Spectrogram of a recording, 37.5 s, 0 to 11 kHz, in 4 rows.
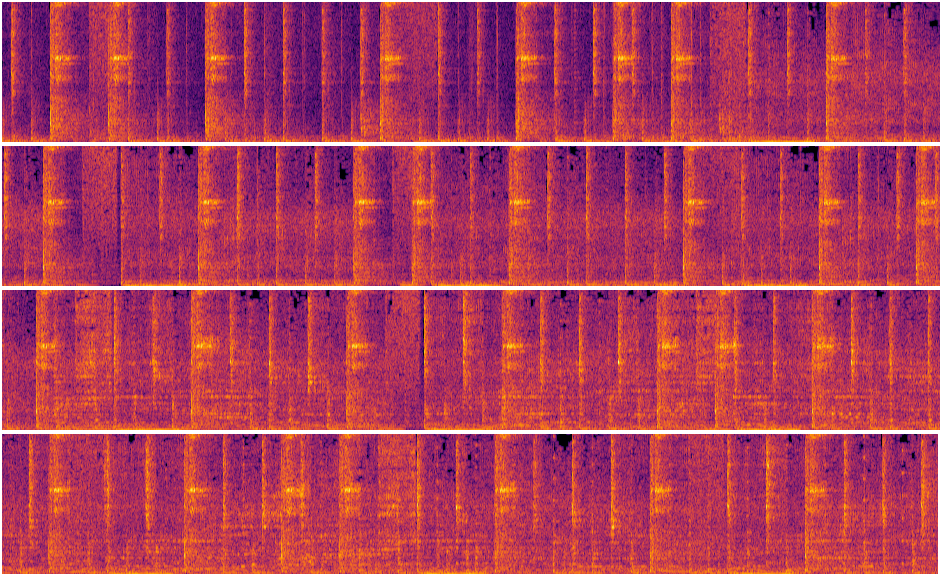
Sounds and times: Music: 0.0s - 37.5s.

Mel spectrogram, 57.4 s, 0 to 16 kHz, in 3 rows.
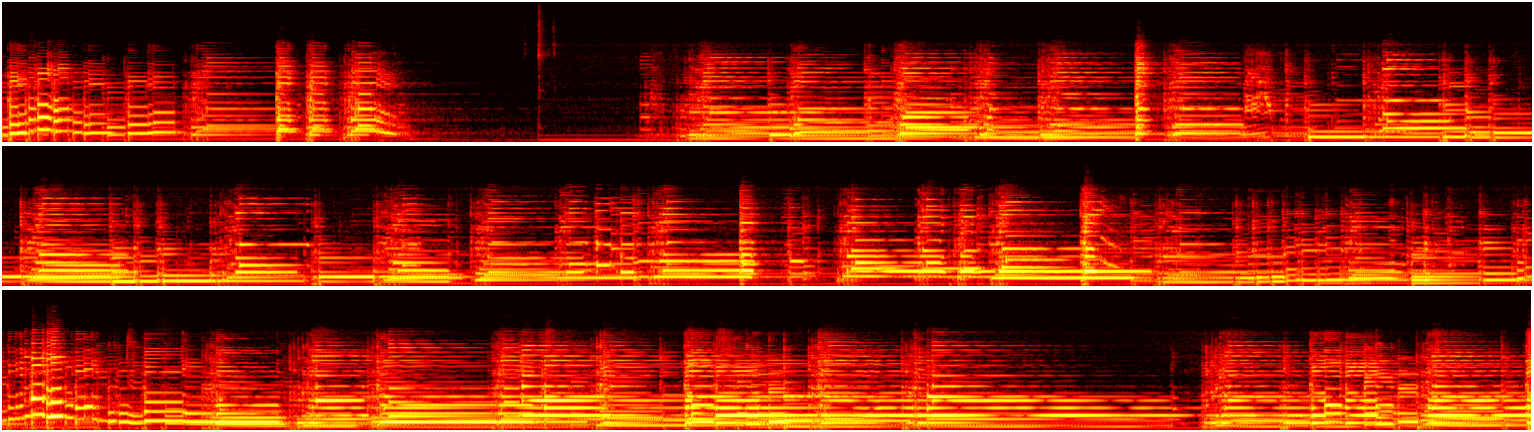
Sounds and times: Electric guitar: 0.0s - 5.4s, 8.0s - 57.3s
Chorus effect: 0.0s - 57.3s
Distortion: 0.0s - 57.3s.

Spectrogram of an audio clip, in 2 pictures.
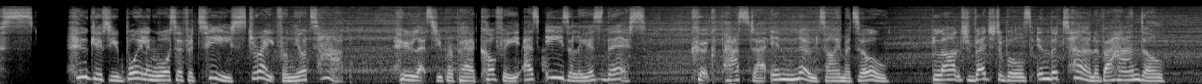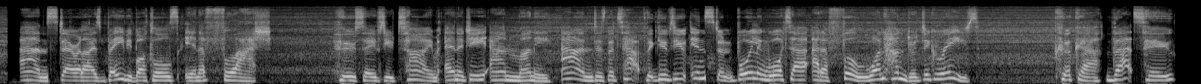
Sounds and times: Speech: 0.0s - 14.8s, 15.4s - 21.8s, 22.6s - 23.8s.

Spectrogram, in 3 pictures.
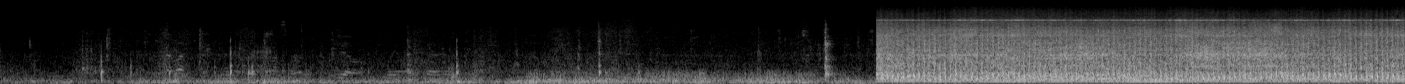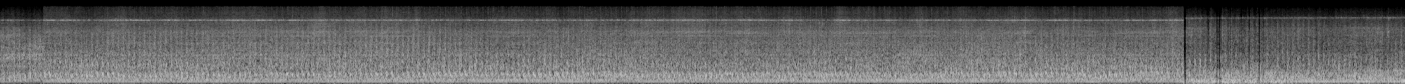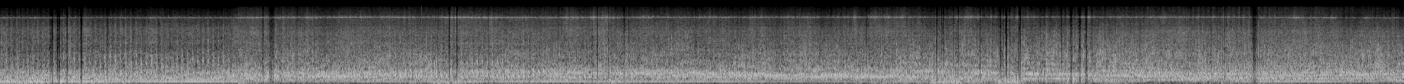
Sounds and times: Helicopter: 6.8s - 42.1s.

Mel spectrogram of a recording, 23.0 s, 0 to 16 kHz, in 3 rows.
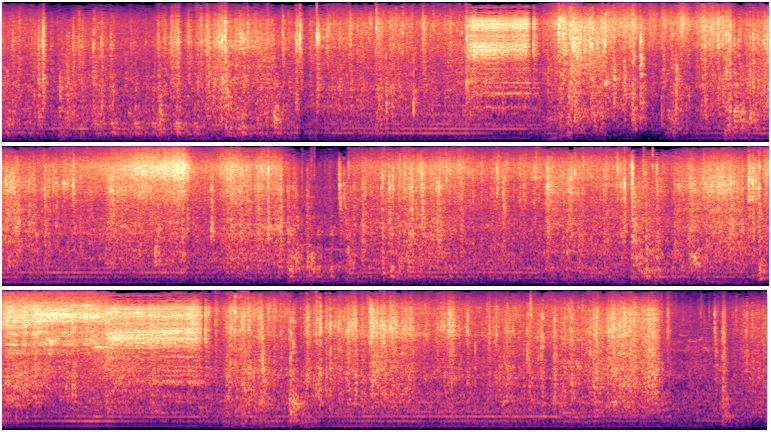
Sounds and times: Truck: 0.0s - 22.9s.

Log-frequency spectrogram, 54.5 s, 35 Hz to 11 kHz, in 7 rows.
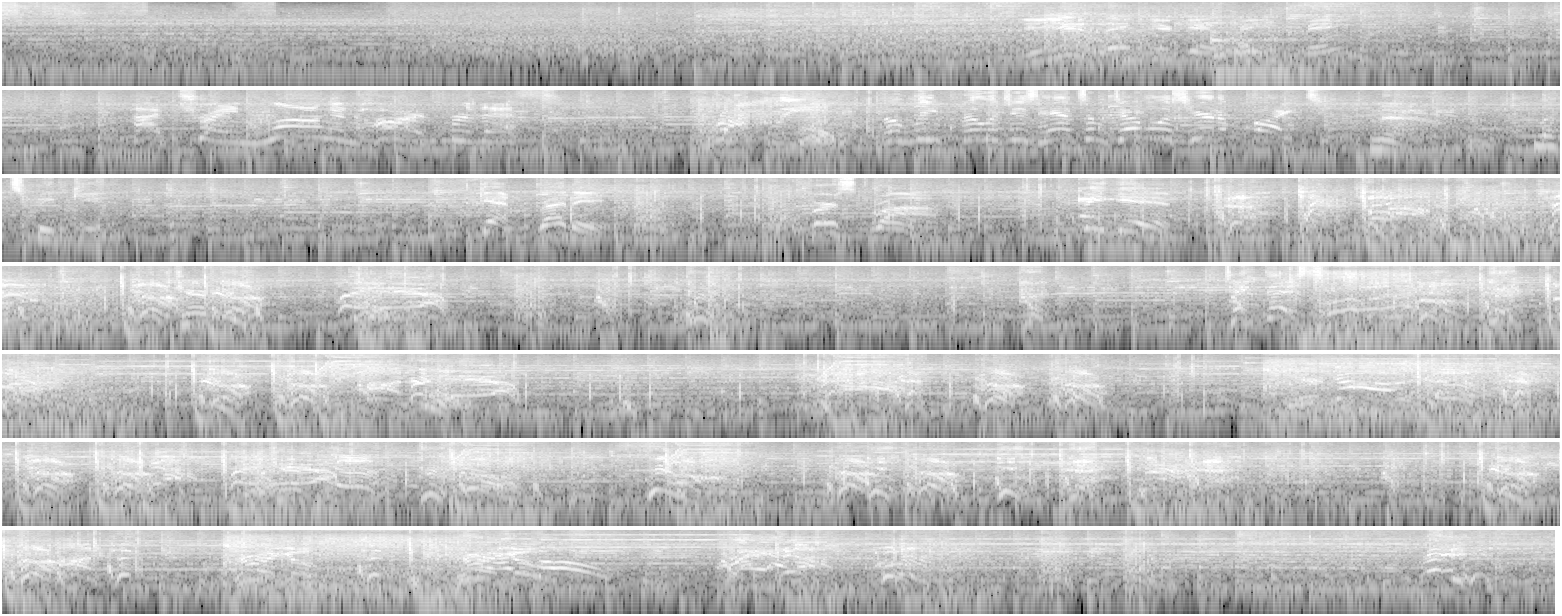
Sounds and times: Music: 0.0s - 54.5s.

